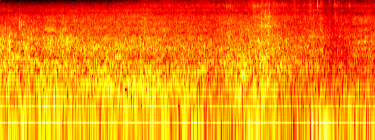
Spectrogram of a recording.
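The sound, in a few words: strong wind-driven waves on Lake Washington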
